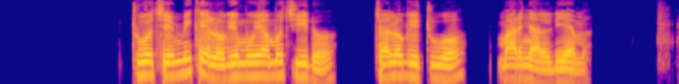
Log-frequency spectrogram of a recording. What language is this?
Luo (Kenya and Tanzania)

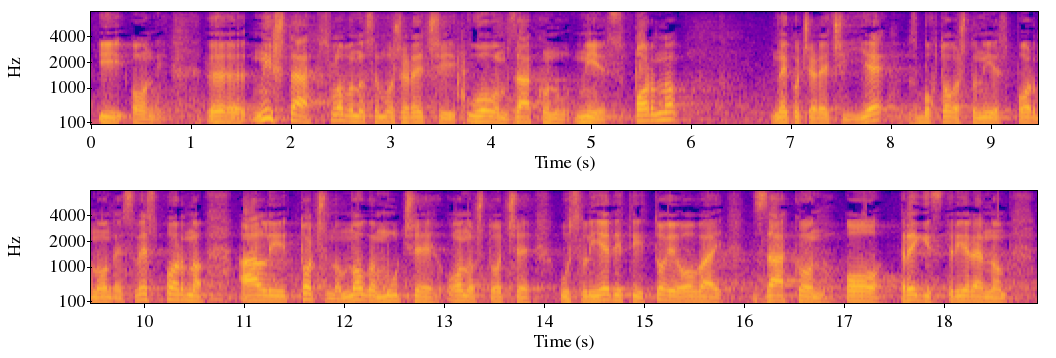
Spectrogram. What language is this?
Croatian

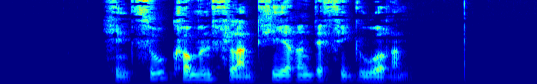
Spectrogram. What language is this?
German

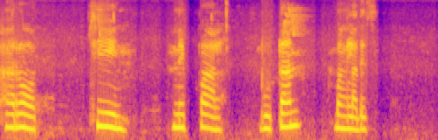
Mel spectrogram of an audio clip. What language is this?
Santali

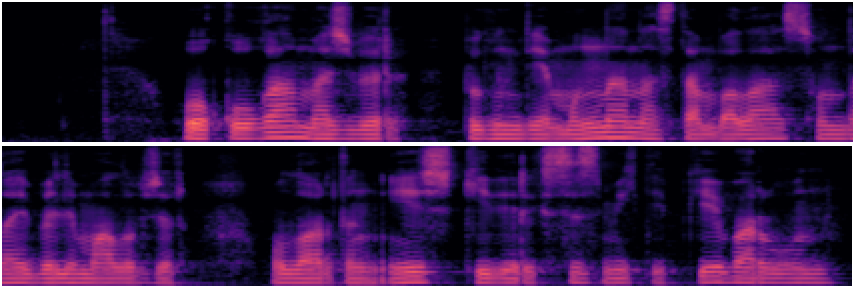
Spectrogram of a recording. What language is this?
Kazakh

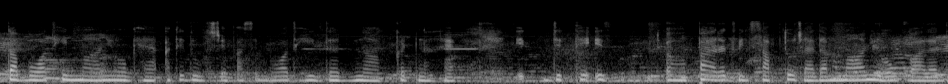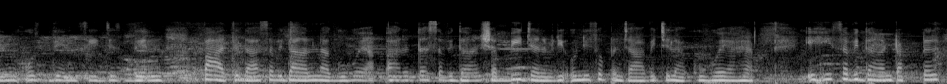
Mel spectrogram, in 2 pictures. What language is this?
Punjabi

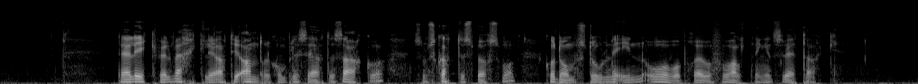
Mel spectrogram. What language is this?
Norwegian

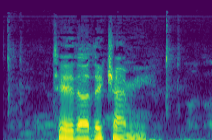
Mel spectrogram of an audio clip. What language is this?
Persian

